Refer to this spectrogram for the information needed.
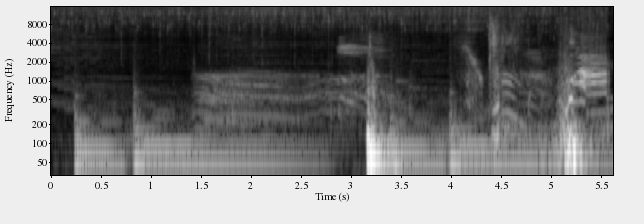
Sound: sizzling heat, groaning; Tumbleweed screams as he dies

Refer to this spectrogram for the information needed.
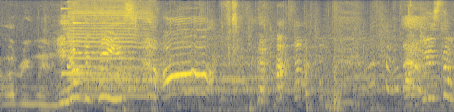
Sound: applause

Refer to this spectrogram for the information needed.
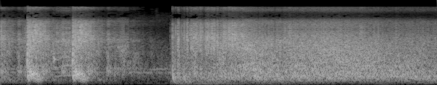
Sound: big explosion

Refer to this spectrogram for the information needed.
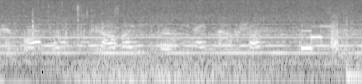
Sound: radio

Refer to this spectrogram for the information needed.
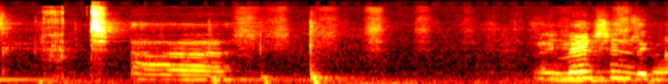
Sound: laughing

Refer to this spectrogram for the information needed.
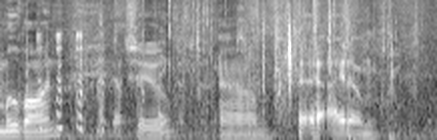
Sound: laughter

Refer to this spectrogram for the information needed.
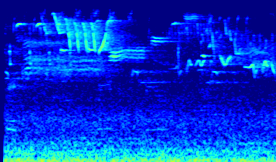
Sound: birds chirping

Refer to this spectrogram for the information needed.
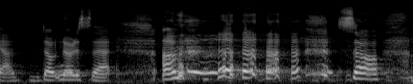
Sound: laughs

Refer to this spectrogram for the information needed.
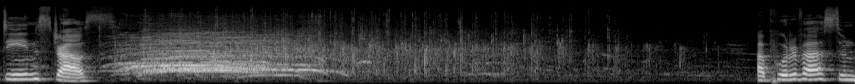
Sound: audience cheers and applauds

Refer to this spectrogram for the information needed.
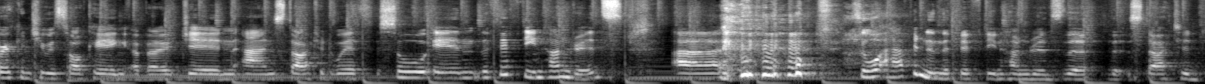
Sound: laughs

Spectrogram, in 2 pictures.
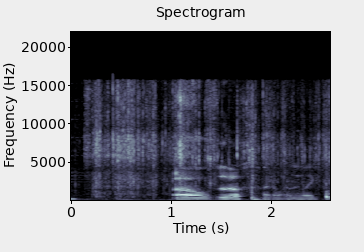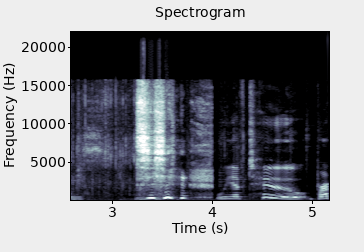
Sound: laughs

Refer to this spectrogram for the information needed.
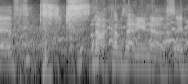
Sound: audience laughing

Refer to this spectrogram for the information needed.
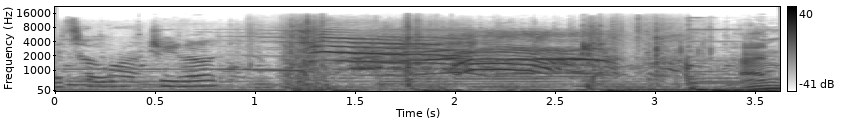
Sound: screaming

